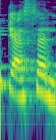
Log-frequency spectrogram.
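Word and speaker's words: castle: आप यहां पर देखें कैसल यहां पर टी हमारे पास साइलेंट है इसके नीचे हमने अंडरलाइन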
